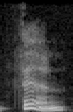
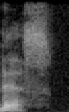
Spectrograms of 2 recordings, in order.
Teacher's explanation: There are two main th sounds, the voiceless th like in thin and the voiced vv like in this.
